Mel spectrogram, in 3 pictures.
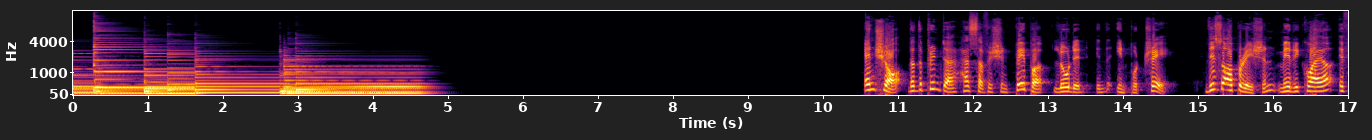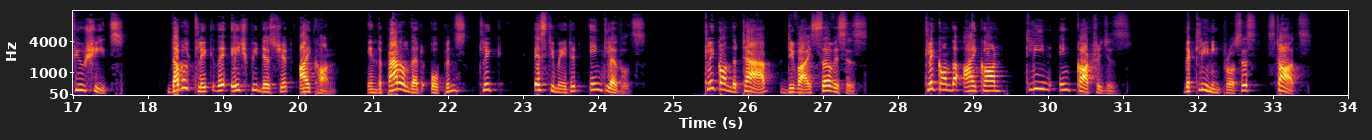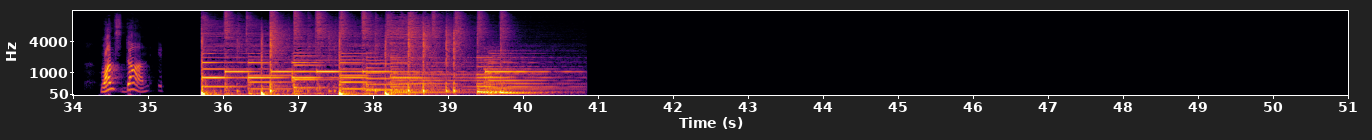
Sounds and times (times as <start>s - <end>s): Music: 0.0s - 5.1s, 35.7s - 40.9s
Speech: 10.6s - 24.7s, 25.4s - 27.7s, 28.4s - 31.2s, 31.8s - 33.6s, 34.4s - 35.2s.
